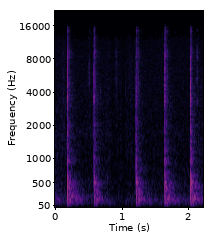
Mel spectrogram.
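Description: Stylus tapping on the glass of a touchscreen display while letters are handwritten: four sharp, separate taps.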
